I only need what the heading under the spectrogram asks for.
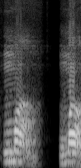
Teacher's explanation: और म जो है ना, इसका उच्चारण स्थान म, म बोलिए तो देखिए दोनों होंठ टच, ठीक। तो इसका उच्चारण स्थान ओष्ठ है, उसके साथ साथ नासिका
